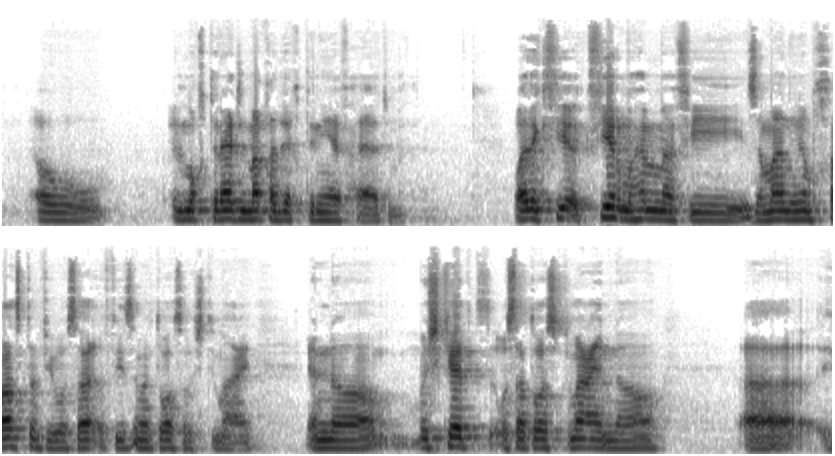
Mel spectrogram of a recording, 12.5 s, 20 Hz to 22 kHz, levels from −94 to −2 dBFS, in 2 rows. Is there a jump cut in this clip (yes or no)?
no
